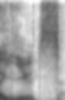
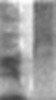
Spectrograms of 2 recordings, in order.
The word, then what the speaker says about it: Utes: like it thanks and it rhymes with with Utes that's where I was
